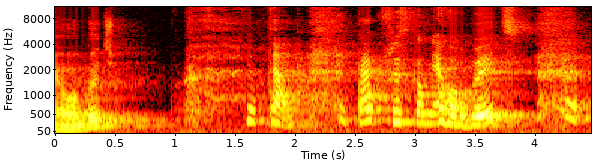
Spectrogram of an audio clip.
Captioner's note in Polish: śmiech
